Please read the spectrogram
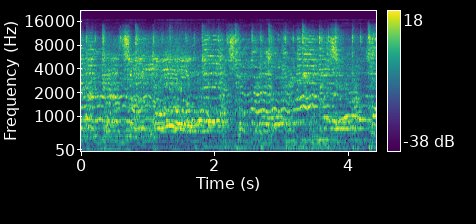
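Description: Parade soundtrack: an upbeat song with singing over a steady beat.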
